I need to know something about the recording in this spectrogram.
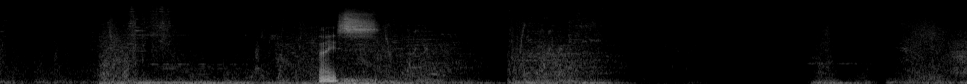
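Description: Video game sound effects whoosh and clash.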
